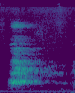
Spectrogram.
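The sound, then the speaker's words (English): A single pet dog bark, short and somewhat muffled, rings out and fades quickly over a low steady background hum. “Sorry, my dog is barking still.”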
